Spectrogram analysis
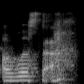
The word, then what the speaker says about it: Alissa: Like my hairdresser spells her name Alissa, but she pronounces it Alyssa.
